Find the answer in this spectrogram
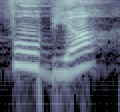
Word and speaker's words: phobia: PH 발음, F 발음이니까 phobia.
